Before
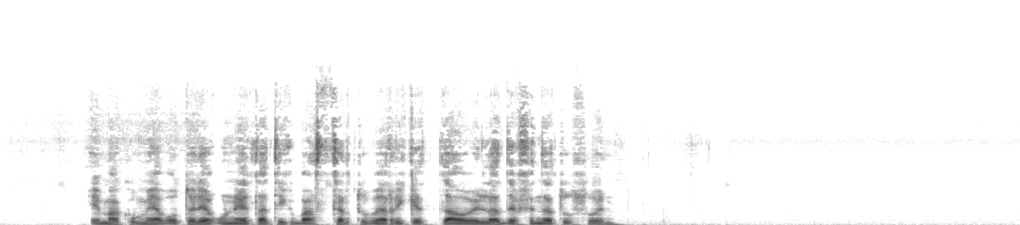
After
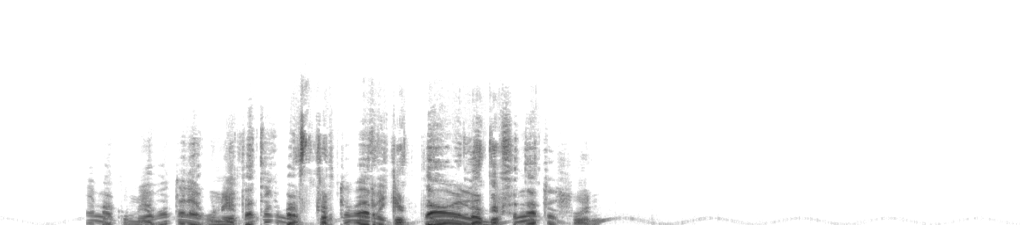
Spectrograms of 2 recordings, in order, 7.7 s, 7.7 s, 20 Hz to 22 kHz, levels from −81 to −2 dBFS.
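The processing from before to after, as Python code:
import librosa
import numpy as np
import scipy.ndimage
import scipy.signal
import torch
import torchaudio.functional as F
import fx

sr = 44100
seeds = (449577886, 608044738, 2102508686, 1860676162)

y = fx.doppler_pass(x, sr, speed_mps=20, closest_m=23.0, pass_at_s=3.16)
y = fx.env_lowpass(y, sr, base_hz=1200.0, full_db=-23.5)
y = fx.ring_lfo(y, sr, carrier_hz=430.0, swing_pct=70, hz=1.5)
y = y * librosa.db_to_amplitude(7.0)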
